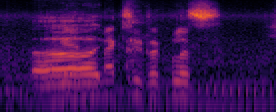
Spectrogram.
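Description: A man talking, with a vehicle engine running underneath; its low, even pulsing comes through in a pause near the end.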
